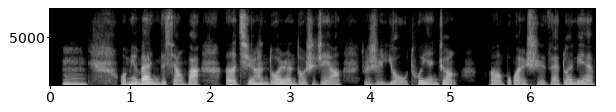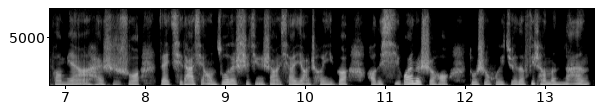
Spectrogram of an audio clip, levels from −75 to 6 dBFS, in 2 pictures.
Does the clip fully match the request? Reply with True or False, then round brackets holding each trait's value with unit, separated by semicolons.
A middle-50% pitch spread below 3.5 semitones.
True (2.9 semitones)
